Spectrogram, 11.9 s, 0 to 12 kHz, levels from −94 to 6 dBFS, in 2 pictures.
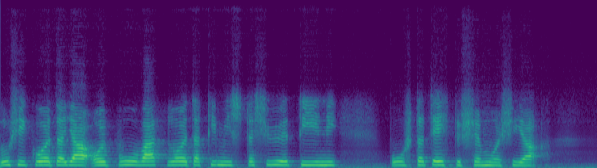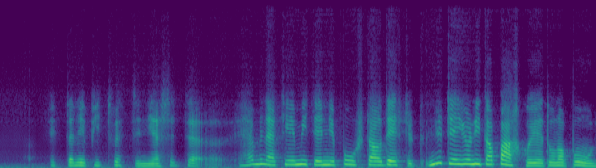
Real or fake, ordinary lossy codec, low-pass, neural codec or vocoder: fake; none; none; codec, 24 kHz, 0.5 kbps, DualCodec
